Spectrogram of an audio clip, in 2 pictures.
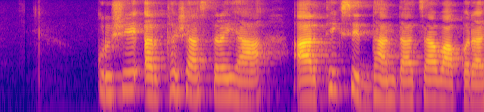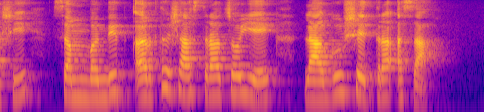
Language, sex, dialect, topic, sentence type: Marathi, female, Southern Konkan, banking, statement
